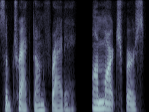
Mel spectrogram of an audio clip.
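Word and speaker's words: −: The singer-songwriter will also release his latest album, pronounced Subtract, on Friday.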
